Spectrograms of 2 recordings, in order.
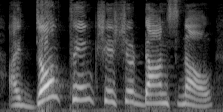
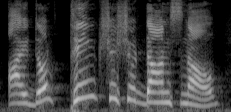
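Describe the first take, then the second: First: The stress falls on the word don't. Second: The stress falls on the word think. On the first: It is not true that the speaker thinks this. "If you emphasize the second word" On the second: The speaker meant something other than thinking it. "read the third one"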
